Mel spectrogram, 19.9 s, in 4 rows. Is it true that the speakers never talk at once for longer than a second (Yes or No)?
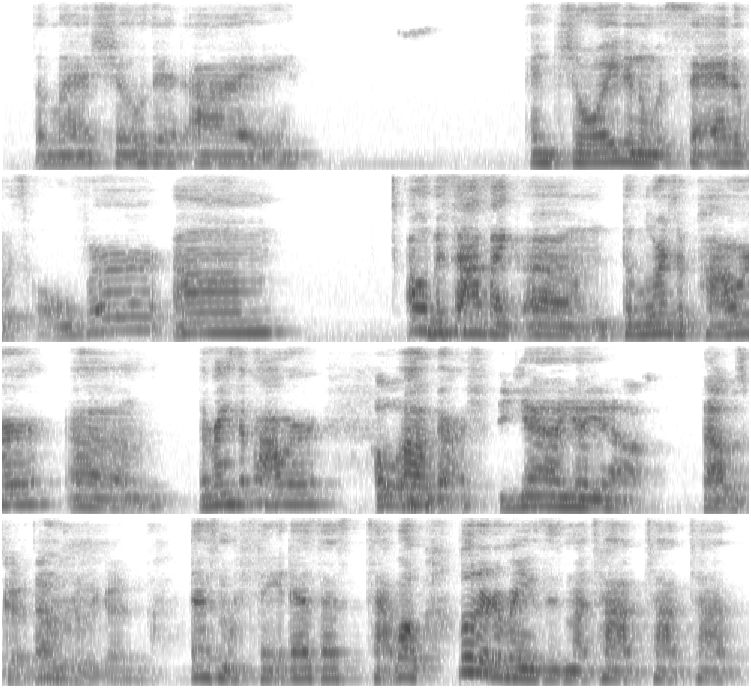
Yes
